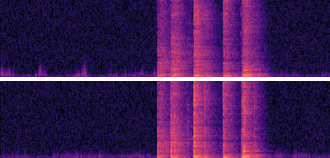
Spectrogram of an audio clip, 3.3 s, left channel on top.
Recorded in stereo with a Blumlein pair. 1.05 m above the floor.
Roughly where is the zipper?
Ahead right.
